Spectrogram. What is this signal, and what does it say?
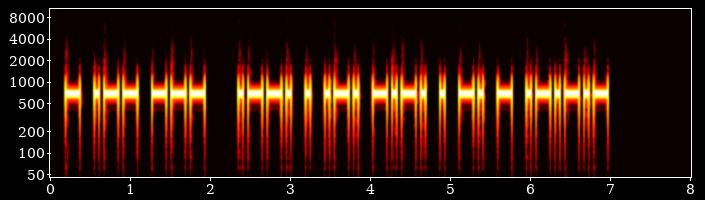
Morse code, heard as a keyed tone, about 20 wpm, 700 Hz. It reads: TWO PERCENT.
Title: Sentences with 8-Word Phrases - Spoken Beginning - 20wpm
